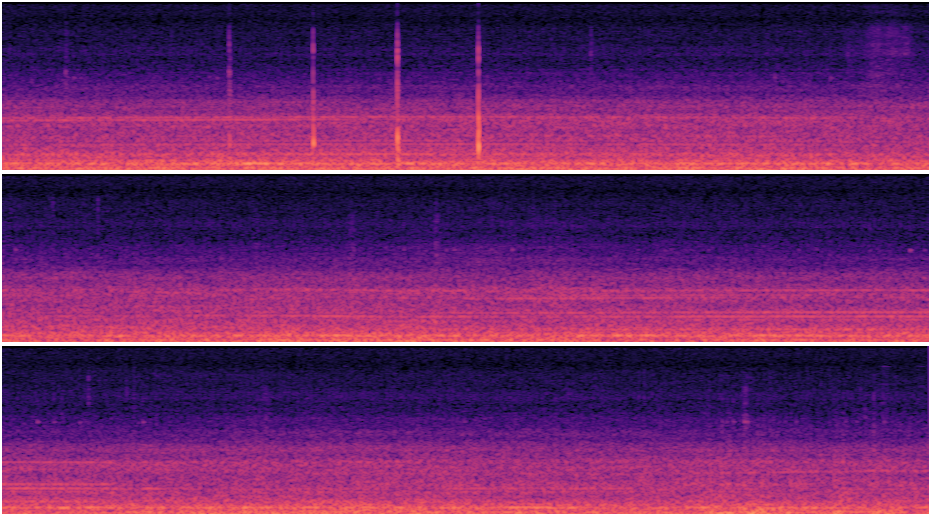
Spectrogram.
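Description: Steady low road and engine rumble of a car driving, heard from inside the cabin, with a few faint clicks a couple of seconds in.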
